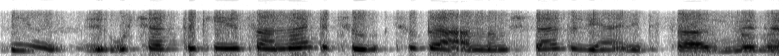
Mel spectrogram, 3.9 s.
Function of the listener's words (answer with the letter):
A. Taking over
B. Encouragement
A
